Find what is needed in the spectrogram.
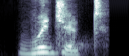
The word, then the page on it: widget: Indian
